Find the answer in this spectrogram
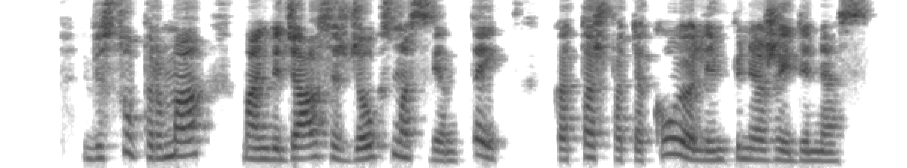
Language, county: Lithuanian, Panevėžys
